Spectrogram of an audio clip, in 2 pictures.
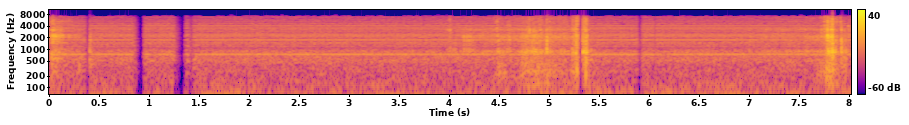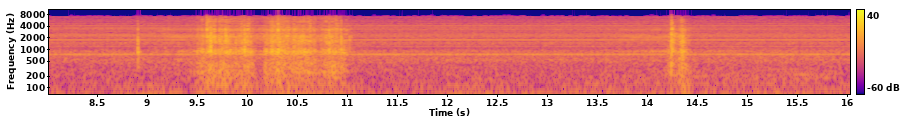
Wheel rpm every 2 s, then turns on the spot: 0, 0, 0, 10, 10, 0, 0, 10.
8-10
